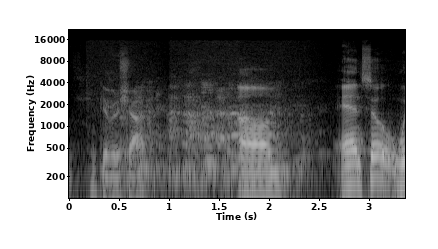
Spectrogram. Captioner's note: audience laughter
